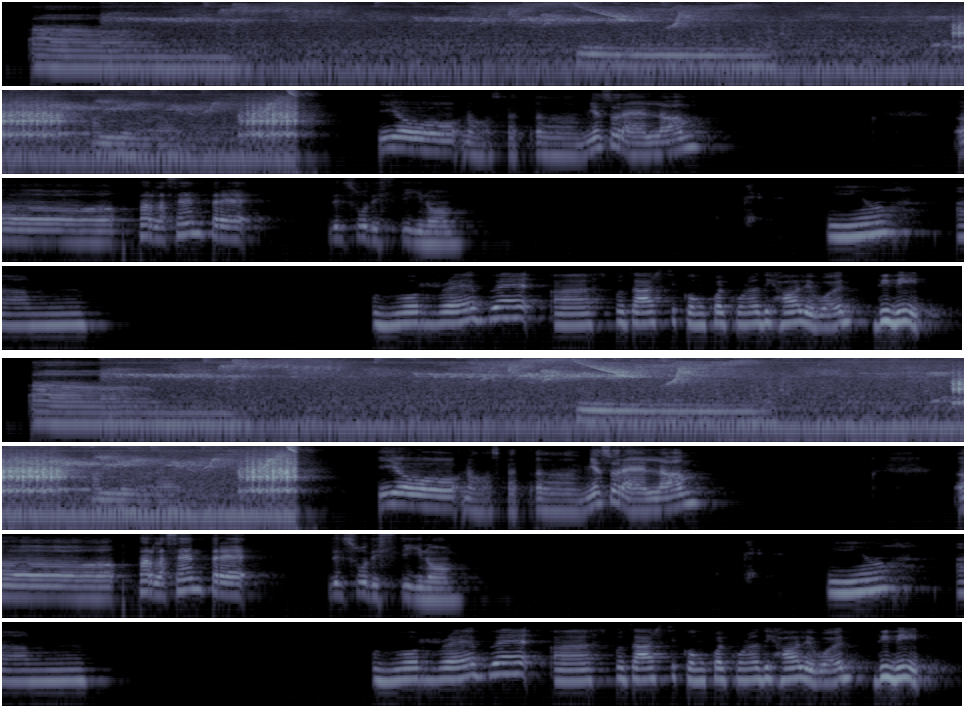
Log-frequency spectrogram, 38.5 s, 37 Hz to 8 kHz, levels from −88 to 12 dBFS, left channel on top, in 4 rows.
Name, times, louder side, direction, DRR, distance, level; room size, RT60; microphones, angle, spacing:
voice 1, 0.2-2.5 5.7-7.7 10.5-11.5 13.4-16.6 19.1-21.7 22.5-23.8, right 3 dB, 75° right, 1.2 m, -42 dB
sound 1, 1.0-12.6, right 7 dB, 40° right, 0.8 m, -34 dB
voice 2, 27.5-28.4 28.8-29.7 32.6-38.0, equal, 5° right, 1.2 m, -39 dB
27.0 x 17.5 x 6.4 m
head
